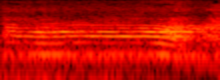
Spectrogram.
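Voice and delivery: high little "ah"; mock girly gasp. Acting out a woman using men.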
